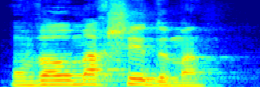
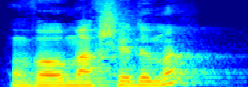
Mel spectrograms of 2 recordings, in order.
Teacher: There's something natural about letting your voice going up at the end when it's a question.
